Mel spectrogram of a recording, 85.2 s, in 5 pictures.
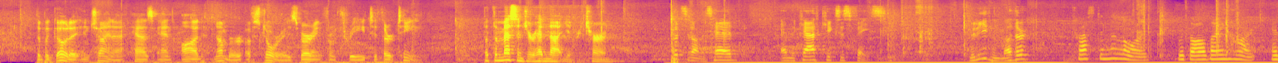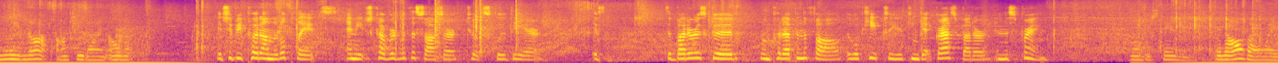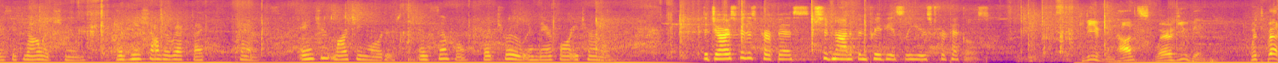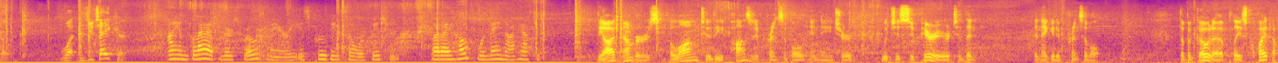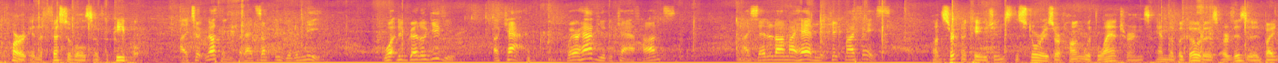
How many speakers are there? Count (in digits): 5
